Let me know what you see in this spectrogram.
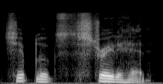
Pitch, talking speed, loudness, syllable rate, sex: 120 Hz, 145 wpm, -17 LUFS, 4.1 syllables/s, male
